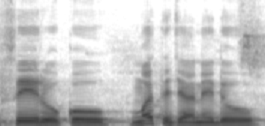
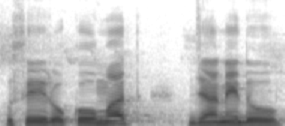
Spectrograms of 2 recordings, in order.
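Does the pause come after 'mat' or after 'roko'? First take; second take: after roko; after mat. First: There is a pause right after 'roko'. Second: There is a pause right after 'mat'. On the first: The person should be stopped from going. "अल्प विराम चिन्ह यहाँ लगा हुआ है, उसे रोको" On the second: The person should not be stopped; let them go. "और यहाँ पे उसे रोको मत"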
